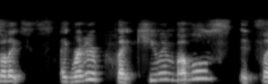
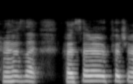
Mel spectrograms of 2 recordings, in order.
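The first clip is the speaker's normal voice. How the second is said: normal talking voice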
